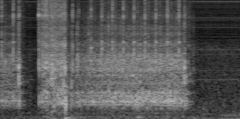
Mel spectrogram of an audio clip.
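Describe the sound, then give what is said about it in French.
A telephone number being dialed on what sounds like an old phone: a brief click, then a steady run of rapid, rhythmic mechanical clicks lasting about a second and a half before stopping. “déjà on compose le numéro. Ah oui. Donc on l'appelle, hein.”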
